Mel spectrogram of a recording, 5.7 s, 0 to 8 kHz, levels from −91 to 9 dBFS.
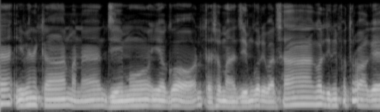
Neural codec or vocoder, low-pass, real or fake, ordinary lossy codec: none; 7.2 kHz; real; none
